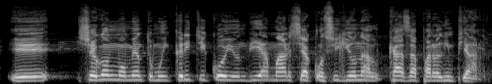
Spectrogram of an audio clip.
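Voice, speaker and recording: A man from Brazil with a Brazilian Portuguese accent, a guest preacher telling a dramatic story in a sermon, acting out the dialogue and swinging from quiet prayer to loud emphasis. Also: high-pitched, level tone, moderate pace. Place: church hall. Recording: long reverb of a church hall.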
